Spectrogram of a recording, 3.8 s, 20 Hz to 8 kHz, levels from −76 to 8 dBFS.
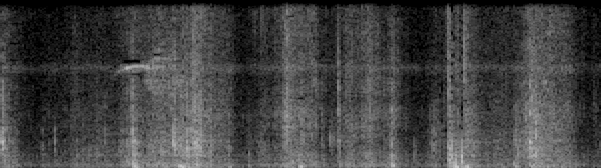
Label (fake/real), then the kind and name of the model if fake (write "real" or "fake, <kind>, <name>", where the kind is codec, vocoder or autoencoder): real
